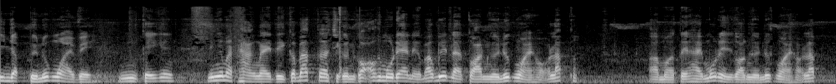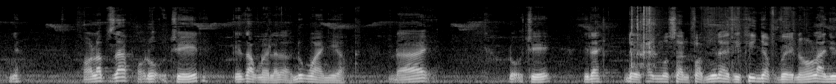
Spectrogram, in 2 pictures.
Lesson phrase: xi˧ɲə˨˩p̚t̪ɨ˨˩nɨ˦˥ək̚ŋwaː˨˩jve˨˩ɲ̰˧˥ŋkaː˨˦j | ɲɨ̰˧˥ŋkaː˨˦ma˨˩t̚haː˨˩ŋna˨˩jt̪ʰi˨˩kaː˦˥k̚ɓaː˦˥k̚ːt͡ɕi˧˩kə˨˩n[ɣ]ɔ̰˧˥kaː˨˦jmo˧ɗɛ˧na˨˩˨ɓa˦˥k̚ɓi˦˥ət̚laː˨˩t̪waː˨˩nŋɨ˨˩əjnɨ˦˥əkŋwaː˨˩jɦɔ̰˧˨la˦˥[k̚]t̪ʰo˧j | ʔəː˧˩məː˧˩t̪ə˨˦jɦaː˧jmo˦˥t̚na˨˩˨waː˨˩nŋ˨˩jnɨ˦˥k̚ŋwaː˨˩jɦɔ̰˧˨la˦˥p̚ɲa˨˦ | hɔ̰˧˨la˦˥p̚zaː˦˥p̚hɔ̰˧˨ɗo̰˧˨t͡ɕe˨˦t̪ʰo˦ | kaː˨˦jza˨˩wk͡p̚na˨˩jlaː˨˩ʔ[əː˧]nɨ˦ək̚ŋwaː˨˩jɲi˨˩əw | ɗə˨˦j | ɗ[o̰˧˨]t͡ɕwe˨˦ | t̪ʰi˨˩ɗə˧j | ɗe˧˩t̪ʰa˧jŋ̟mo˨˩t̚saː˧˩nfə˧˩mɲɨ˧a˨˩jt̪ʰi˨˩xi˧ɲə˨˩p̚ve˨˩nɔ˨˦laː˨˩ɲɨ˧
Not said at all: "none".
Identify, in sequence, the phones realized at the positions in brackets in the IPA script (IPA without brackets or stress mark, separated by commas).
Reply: ɣ, p̚, əː˧˩, o̰˧˨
